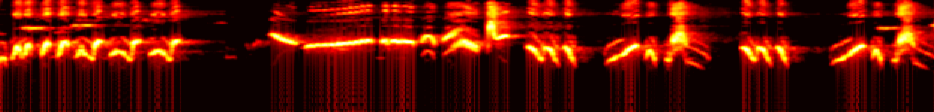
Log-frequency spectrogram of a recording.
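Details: Original white-rumped shama (murai batu) song without imitated phrases, meant to stir kept birds into singing: rapid warbled trills, a long smooth whistle rising and falling, then repeated downward-sweeping bursts with short gaps.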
